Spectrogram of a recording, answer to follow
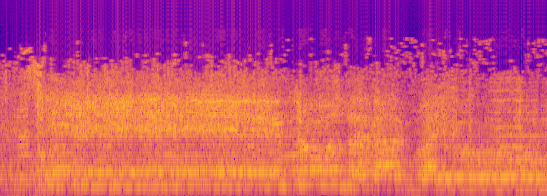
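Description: A formation of male cadets singing a Russian military marching song in unison, with long held notes.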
